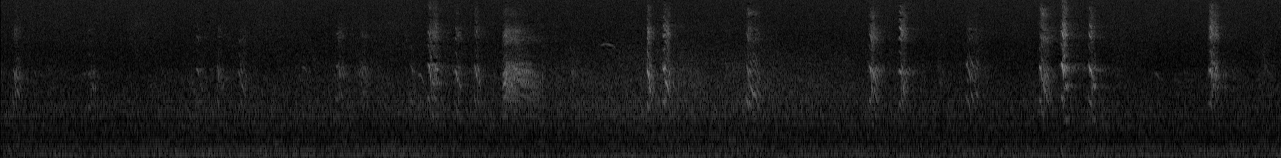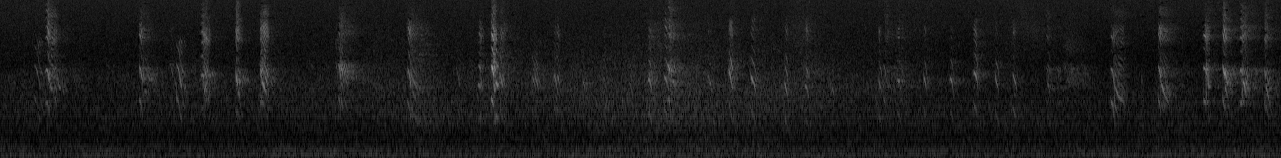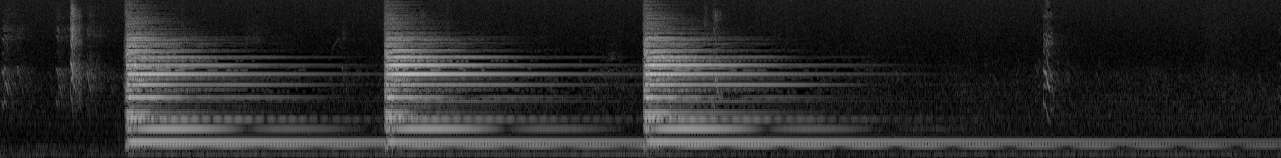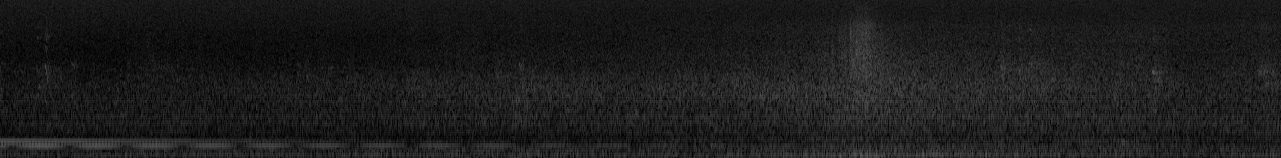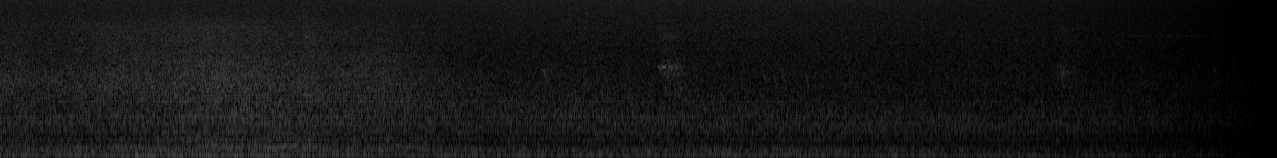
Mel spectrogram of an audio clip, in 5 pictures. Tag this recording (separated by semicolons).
bell; birds; church; field-recording; Sint-Kruis-Winkel; Gent; graveyard; ambiance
